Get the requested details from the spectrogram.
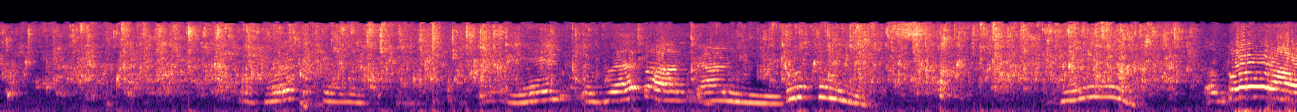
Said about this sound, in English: bubbles, shall we put some bubbles from the blue bottle into the box? Big bang! Right, look, we'll swish it round now. Swish it round.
